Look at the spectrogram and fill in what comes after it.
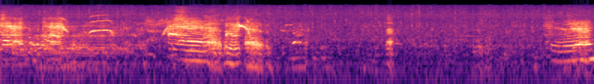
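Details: Proboscis monkey giving harsh, nasal, harmonic honks in three loud groups: one at the opening, one between two and three and a half seconds, and one at the end. Between them it is quiet, with a faint tap and low background rustle.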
